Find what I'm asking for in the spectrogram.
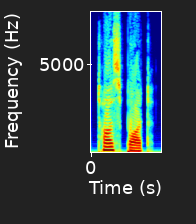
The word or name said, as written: tosspot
